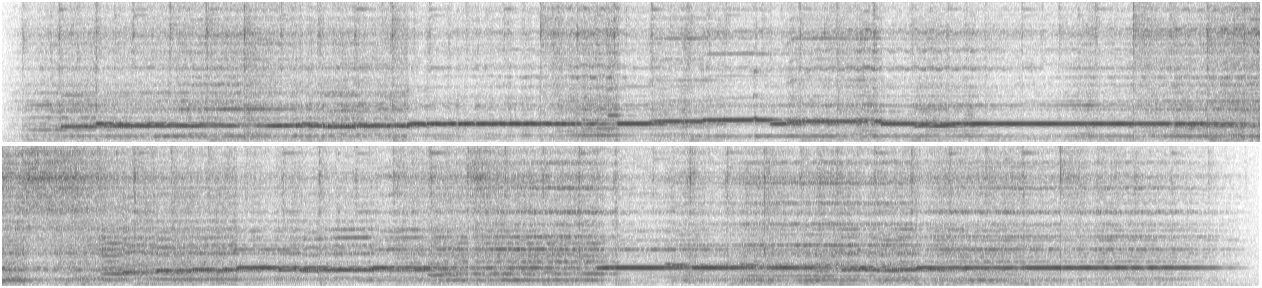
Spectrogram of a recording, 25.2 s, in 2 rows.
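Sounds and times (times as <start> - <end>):
ringtone: 0.2 - 25.0.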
